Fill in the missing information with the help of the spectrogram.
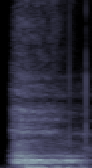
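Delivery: long, audible exhale; heavy sigh without voice; breathy sigh. Retold or imitated. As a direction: let out a long breath of air. Acting out needing to breathe.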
